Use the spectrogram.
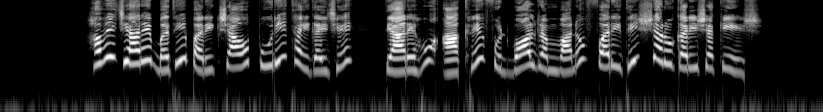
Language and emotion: Gujarati, happy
